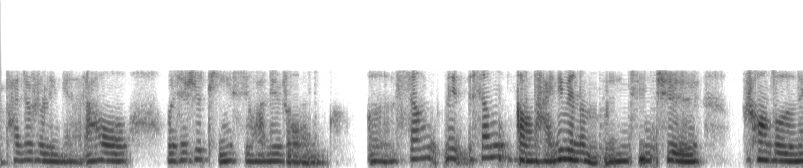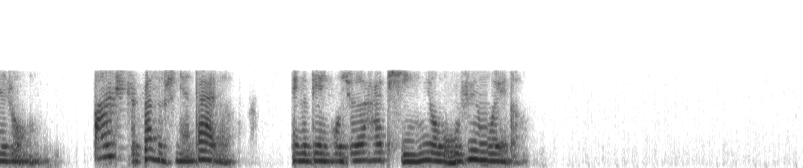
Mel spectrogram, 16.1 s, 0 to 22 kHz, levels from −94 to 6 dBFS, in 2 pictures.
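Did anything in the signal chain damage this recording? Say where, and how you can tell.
Yes. At the codec stage the whole clip carries the iLBC codec's signature. Nothing reaches above 4 kHz, and the speech sounds clear but slightly rough and synthetic throughout. The damage is plainly audible, which fits the 15.2 kbps mode with 20 ms frames. The band limit alone could be any narrowband telephone path. The buzzy, coarse texture of the excitation is what marks this as iLBC rather than a simple low-pass filter or a G.711 link.

Network packet loss produced lost iLBC frames in four places: 2.88–3.17 s, 5.92–6.59 s, 9.12–9.50 s and 12.84–12.91 s. About 120, 420, 220 and 60 ms of audio are concealed, and the first three losses are scattered in short bursts. Each gap sounds like a held, faintly buzzy vowel, because the decoder repeats the last pitch cycle with added noise. The speech comes back cleanly right after each gap. 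That sets this apart from loss in codecs that smear errors into the following frames, since iLBC frames decode independently.

At 4.98 s the microphone volume steps up, in call processing or the driver's input control. Level jumps by about 6 dB in a single step, and the speech and the background rise together. The background rising too tells this apart from a speaker moving closer or talking louder. It also differs from an automatic gain control ramp, which would glide rather than jump. It is a hardware input-volume change made by the call software.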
